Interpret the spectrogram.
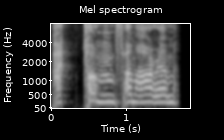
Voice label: pactum flammarum rushed, incantations older female fire spells; psfx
